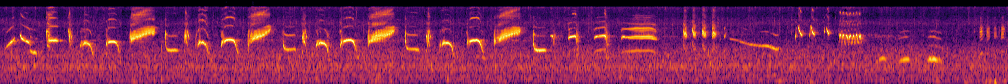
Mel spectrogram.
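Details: Asian pied starling song, a lure meant to make birds that have stopped singing answer within minutes: a long, busy run of looping whistles and slurred notes repeated almost without pause, ending in scattered chirps.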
